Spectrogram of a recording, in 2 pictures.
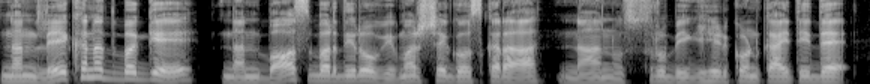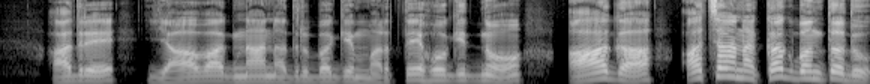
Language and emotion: Kannada, surprised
